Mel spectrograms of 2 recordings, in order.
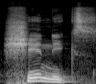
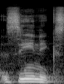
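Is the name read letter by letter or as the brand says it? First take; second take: letter by letter; as the brand says. First: The name is read as Portuguese spelling suggests. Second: The name is said the brand's own way. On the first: The speaker calls it wrong. "ler o fonema em português aqui ao pé da letra, parece ser Xenix" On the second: The speaker calls it right. "a pronúncia correta seria Zinix"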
